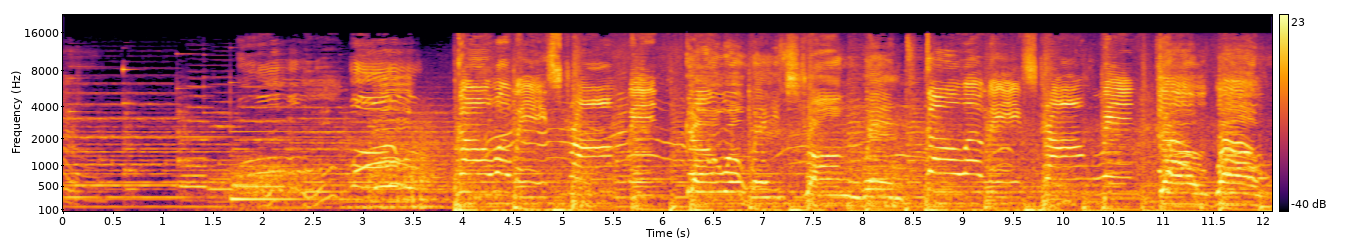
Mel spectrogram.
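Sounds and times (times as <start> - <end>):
bright backing music: 0.0 - 12.0
cartoon voices singing: 1.7 - 12.0.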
